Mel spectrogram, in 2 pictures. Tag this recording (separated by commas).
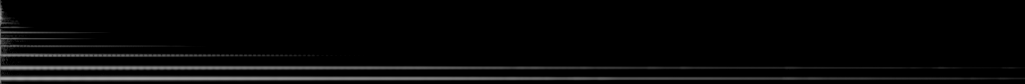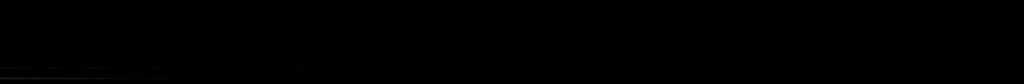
Musical instrument, Music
